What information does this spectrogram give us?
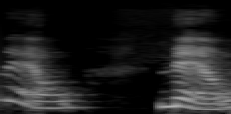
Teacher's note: Eu dei o exemplo do mel. Mel, nós falamos eh com e aberto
